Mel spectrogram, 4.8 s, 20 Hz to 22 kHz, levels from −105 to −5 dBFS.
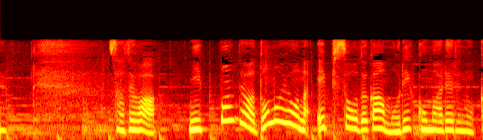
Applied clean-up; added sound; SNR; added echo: none; none; none; none.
